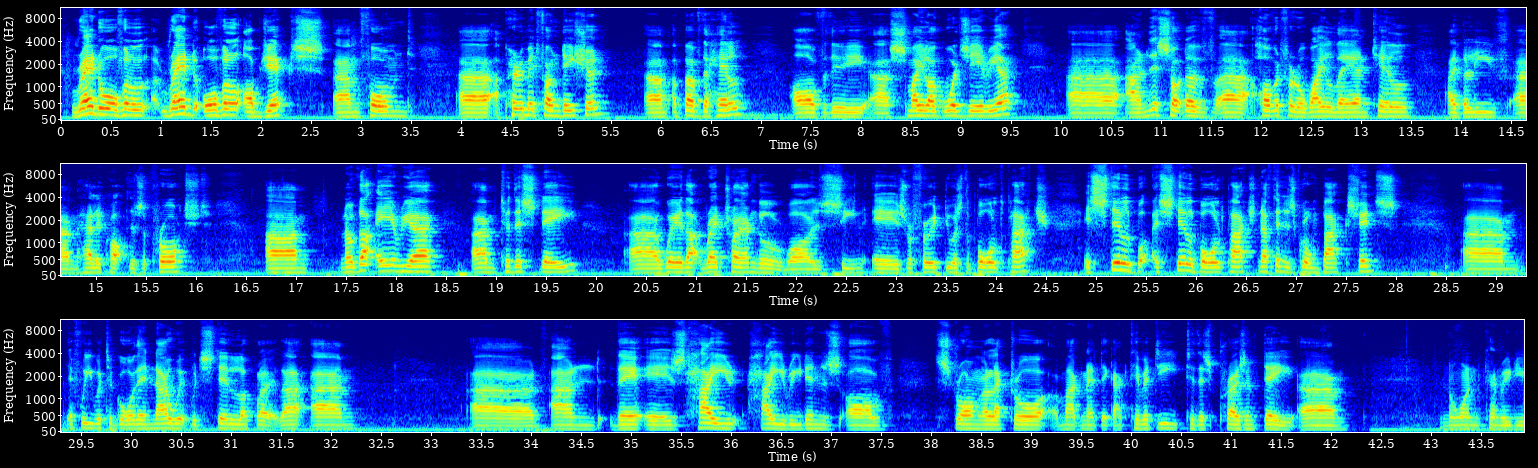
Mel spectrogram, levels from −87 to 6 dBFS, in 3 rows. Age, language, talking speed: 30-49, English, 145 wpm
